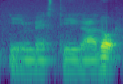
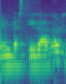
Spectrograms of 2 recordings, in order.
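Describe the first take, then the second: First: "investigador" pronunciado despacio, marcando la última sílaba, dor; acento al final. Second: Said in the usual way. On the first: Shown as a demonstration. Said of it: "lleva la sílaba tónica en". ("investigador" con la sílaba tónica final bien marcada)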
